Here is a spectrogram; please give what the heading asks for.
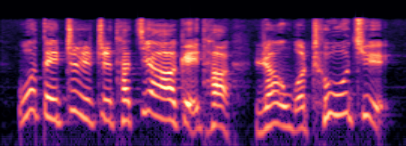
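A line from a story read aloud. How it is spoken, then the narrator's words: Hysterical shouting. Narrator (Chinese): 他歇斯底里的叫着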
